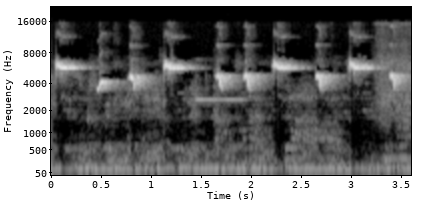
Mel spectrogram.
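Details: Konin song used as a lure, described as sharp and loud with full 'tembakan' bursts: high thin whistles alternating with slightly lower slurred notes, about one each half second, over a low steady hum.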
